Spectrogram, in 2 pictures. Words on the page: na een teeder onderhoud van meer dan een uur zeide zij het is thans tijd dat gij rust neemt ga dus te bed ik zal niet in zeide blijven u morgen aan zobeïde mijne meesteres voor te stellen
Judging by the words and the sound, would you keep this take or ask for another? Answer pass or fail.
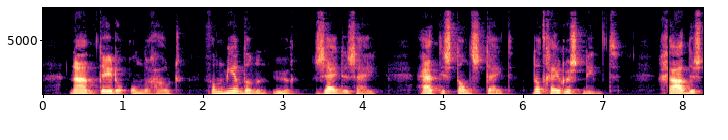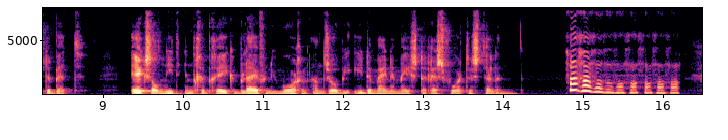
fail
